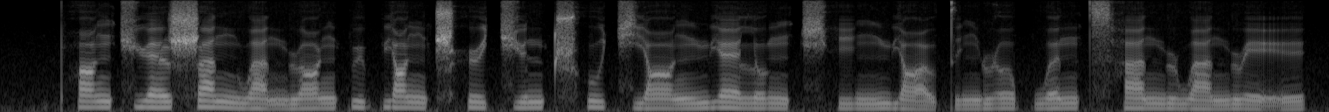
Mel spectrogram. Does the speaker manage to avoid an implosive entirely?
yes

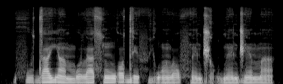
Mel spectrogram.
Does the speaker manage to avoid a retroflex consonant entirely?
yes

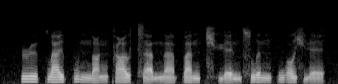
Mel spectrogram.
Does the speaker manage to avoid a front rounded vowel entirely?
yes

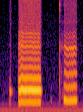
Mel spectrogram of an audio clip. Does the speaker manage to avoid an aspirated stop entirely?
no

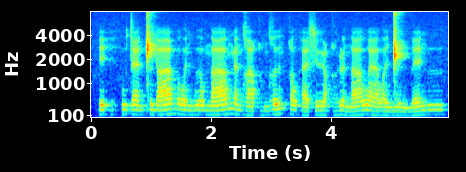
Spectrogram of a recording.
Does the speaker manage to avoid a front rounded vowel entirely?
no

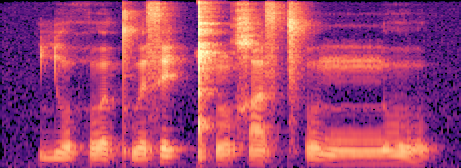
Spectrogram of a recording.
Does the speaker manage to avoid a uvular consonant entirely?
no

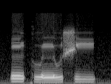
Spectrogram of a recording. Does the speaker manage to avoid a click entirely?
yes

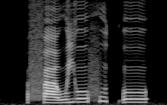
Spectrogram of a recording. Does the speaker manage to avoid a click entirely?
yes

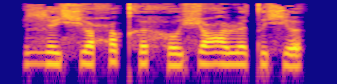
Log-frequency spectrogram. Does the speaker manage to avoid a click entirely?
yes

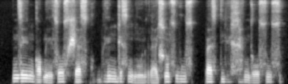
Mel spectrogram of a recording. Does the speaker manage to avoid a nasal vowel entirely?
no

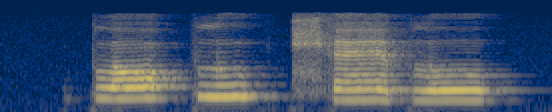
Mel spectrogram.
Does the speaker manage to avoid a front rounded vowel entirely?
yes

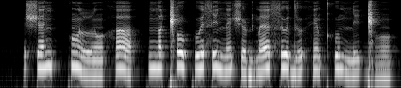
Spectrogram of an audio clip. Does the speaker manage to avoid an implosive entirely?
yes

